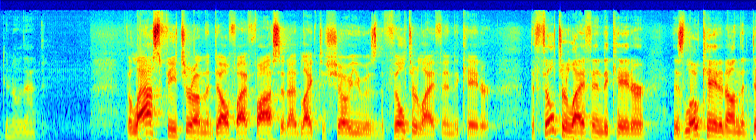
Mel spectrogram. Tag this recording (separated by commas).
Speech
